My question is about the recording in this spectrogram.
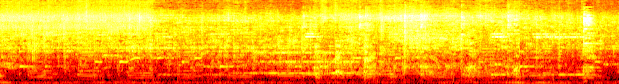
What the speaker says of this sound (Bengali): ডাটা আর আলু দিয়ে দিচ্ছি মটরশুঁটিটাও দিয়ে দিচ্ছি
